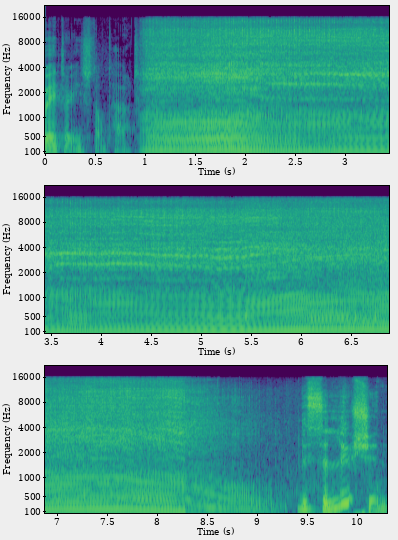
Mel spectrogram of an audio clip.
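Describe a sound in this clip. A motorised ice auger drones steadily as it drills.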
